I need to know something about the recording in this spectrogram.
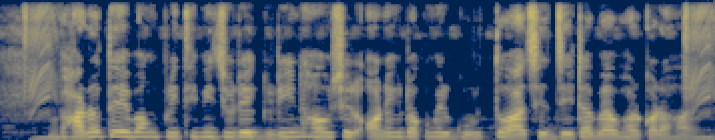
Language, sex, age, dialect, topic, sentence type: Bengali, female, 25-30, Standard Colloquial, agriculture, statement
